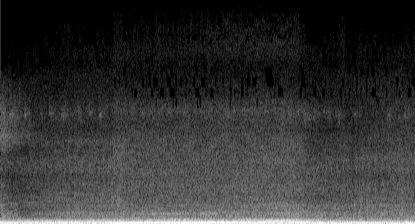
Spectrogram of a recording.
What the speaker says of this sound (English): I hope you can hear some of that exhaust noise.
